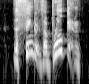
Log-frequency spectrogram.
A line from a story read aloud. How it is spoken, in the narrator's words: dying gasped in protest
